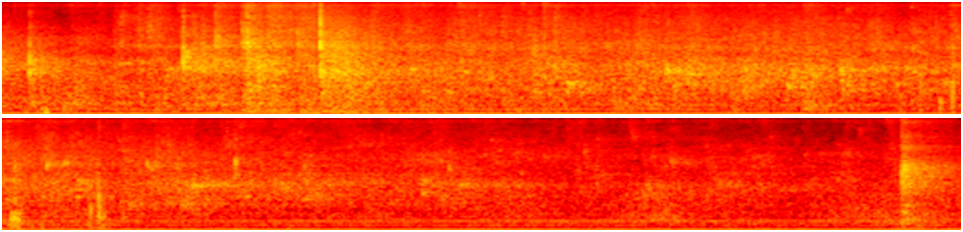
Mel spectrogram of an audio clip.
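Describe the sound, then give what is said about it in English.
Binaurally recorded water trickles and splashes steadily with scattered drips and small clicks, over a constant low electrical hum; brief louder splashes rise near the start and again right at the end. “I got binaural water sounds.”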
